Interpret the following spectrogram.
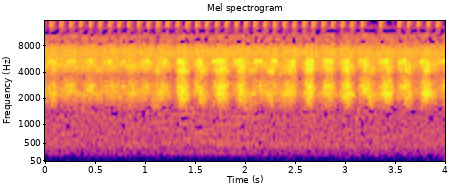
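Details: Cicadas heard in summer: a short burst of a loud, shrill, sizzling buzz that throbs in quick uneven pulses, several clearly stronger, from many insects calling at once.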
